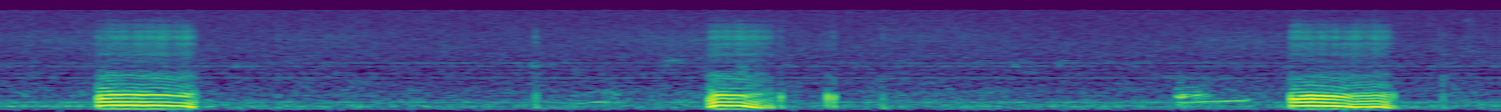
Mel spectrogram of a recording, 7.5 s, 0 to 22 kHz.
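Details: A 12-week-old English Bulldog puppy snores in short, nasal, whistling bursts about every three seconds.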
